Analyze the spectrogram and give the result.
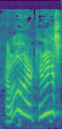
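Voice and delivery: bad put-on cartoon mouse voice. Taking turns doing impressions with friends, speaker does a Mickey Mouse voice. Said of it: "My Mickey Mouse".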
